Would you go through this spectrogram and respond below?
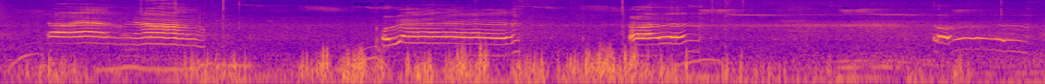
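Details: A friendly black cat meeting an unfriendly other cat; four loud drawn-out meows, each nasal and slightly wavering, spaced a few seconds apart, with rustling and low background noise between calls.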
